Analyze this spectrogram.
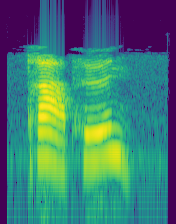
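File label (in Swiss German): "raabhuehn", Alsatian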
